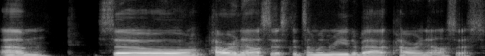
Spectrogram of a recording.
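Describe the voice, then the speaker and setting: Over a quiet background, a man's fairly low voice has a dark, mellow tone. He keeps a moderate pace and fairly even intonation. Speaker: community organizer. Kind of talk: training presentation.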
